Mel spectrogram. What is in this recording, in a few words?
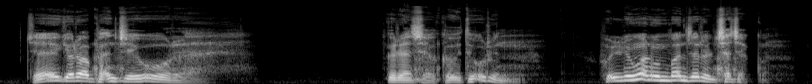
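korean male character; voice demos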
